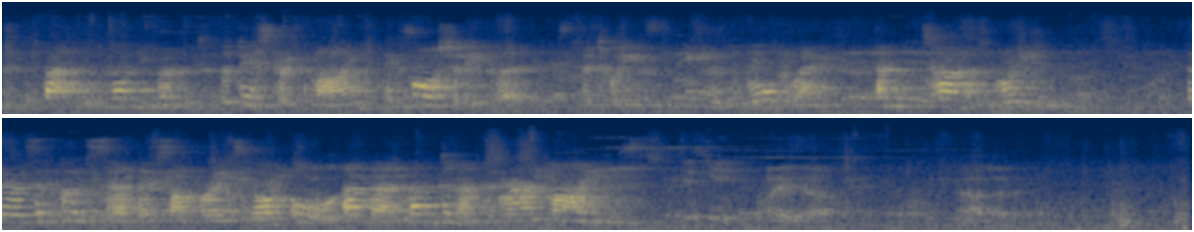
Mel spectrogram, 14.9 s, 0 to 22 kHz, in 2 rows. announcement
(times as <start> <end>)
0.0 6.7, 7.4 11.9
